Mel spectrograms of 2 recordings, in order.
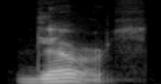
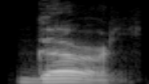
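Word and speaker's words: girl: جنجر اللي هو الجنزبيل بس خلي بالك حرف ال جي اي مش دايما بيتنطق جا لو جه وراه اي ليه في بعض الكلمات اللي بتبقى شاذه شويه عن القاعده زي مثلا جيرل جيرل اللي هي بنت او جف جف اللي هي هديه هتقول لي طب انا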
